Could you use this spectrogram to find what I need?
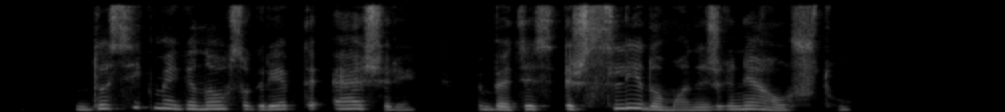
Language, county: Lithuanian, Marijampolė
